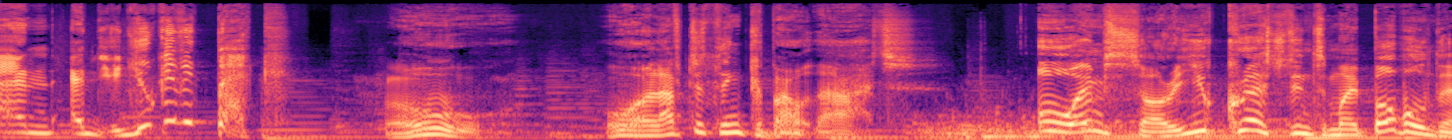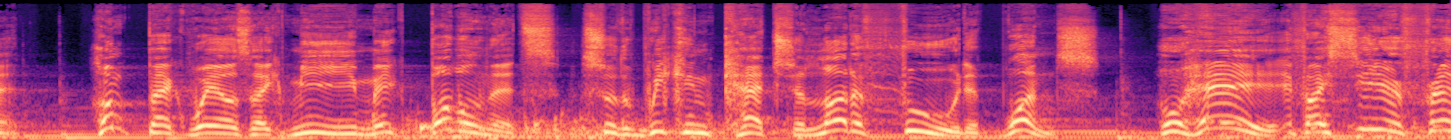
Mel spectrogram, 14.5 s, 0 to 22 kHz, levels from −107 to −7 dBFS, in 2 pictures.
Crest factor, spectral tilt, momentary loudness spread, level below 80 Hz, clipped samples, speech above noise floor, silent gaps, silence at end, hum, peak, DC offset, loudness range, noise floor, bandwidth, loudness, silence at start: 14 dB; -4 dB/octave; 9 LU; -34 dBFS; under 0.1%; 25 dB; none; 0 s; none; -2 dBFS; under 0.1%; 5 LU; -40 dBFS; over 20 kHz; -16 LUFS; 0 s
